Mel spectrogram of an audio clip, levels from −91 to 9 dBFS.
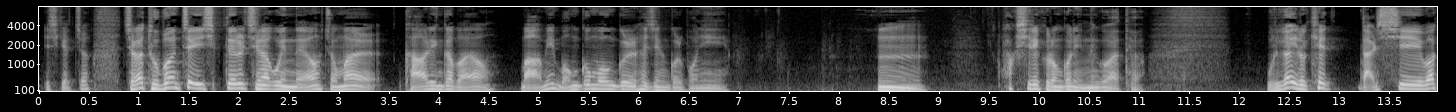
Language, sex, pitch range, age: Korean, male, 95-140 Hz, 40-59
